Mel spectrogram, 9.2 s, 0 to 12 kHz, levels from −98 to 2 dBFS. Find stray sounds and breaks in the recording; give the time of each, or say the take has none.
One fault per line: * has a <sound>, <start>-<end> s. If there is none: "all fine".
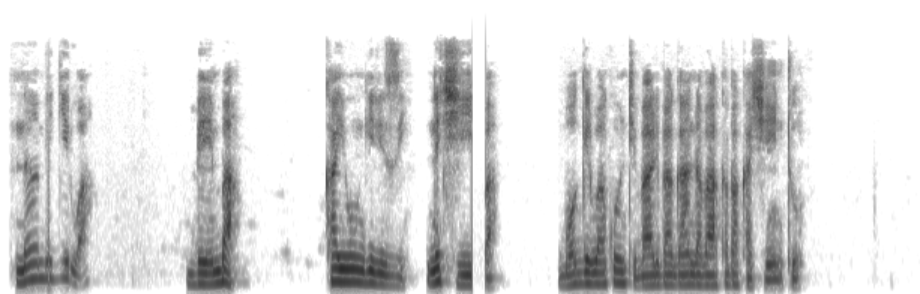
* has a dropout, 4.7-4.8 s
